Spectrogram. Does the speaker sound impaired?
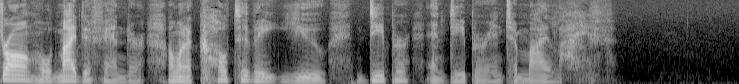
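No.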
